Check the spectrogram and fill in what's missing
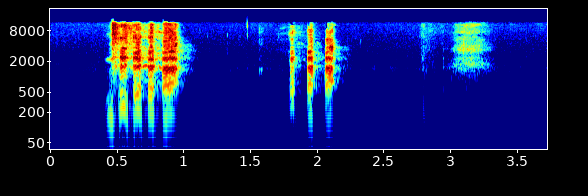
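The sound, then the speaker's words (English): A motion-sensor toy frog croaks: a loud, raspy run of about five quick pulses, then a shorter burst of three, followed by a softer hissing rasp. No voices. “that was apparently a motion sensor frog.”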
